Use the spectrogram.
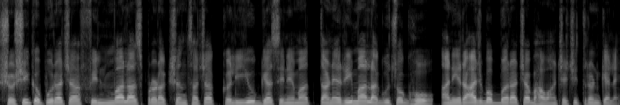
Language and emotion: Goan Konkani, neutral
